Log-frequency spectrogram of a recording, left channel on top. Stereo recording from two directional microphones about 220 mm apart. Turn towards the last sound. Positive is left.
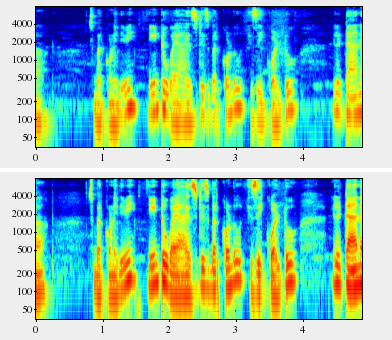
turn(degrees=-40)  # may be behind; listen again after turning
